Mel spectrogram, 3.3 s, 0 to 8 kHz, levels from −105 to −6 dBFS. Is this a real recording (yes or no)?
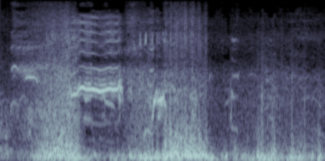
yes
